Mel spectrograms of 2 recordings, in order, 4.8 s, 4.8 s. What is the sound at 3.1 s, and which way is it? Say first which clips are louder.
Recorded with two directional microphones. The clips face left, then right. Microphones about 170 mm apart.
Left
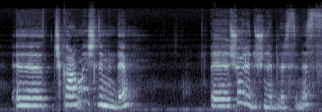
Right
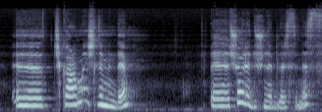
Speech: right 4 dB; 35° right (ahead or behind).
